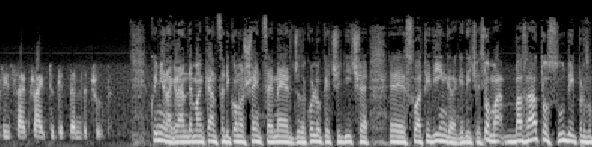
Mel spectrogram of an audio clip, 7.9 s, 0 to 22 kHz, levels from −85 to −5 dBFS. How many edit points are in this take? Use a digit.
1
